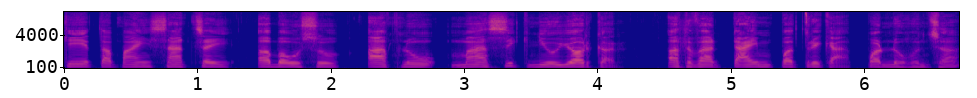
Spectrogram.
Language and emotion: Nepali, neutral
